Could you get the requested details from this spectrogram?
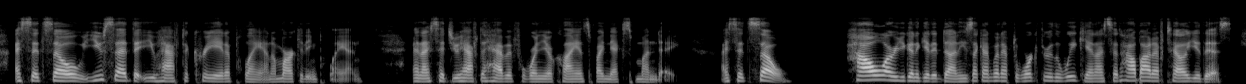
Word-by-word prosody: I -, -, +3 dB
said, 165 Hz, -1 st, -1 dB
"So, 160 Hz, -4 st, +4 dB
you 195 Hz, -, -4 dB
said 190 Hz, -5 st, +2 dB
that -, -, 0 dB
you 155 Hz, 0 st, -6 dB
have 145 Hz, -2 st, -1 dB
to 165 Hz, -, -9 dB
create 145 Hz, -4 st, -3 dB
a 140 Hz, -, -4 dB
plan, 120 Hz, -3 st, -7 dB
a -, -, -7 dB
marketing 130 Hz, 0 st, -3 dB
plan," -, -, -11 dB, 0.5 s
and 150 Hz, -2 st, 0 dB
I 140 Hz, -, +5 dB
said, 150 Hz, -1 st, -4 dB
"You 150 Hz, -, -1 dB
have 145 Hz, -1 st, +2 dB
to 155 Hz, -, -4 dB
have 145 Hz, -3 st, 0 dB
it 140 Hz, -, -4 dB
for 140 Hz, -, -15 dB
one 135 Hz, -1 st, -1 dB
of 130 Hz, -, -6 dB
your 130 Hz, -, -2 dB
clients 125 Hz, +1 st, -2 dB
by 130 Hz, +1 st, -3 dB
next 120 Hz, -2 st, -6 dB
Monday." 120 Hz, -1 st, -9 dB, 0.4 s
I -, -, -4 dB
said, -, -, -6 dB
"So, -, -, +4 dB, 0.6 s
how 205 Hz, +1 st, +8 dB
are 205 Hz, -2 st, +6 dB
you 180 Hz, -1 st, -2 dB
gonna 170 Hz, -2 st, +1 dB
get 155 Hz, -1 st, -2 dB
it 145 Hz, -, -2 dB
done?" 135 Hz, -2 st, +1 dB
He's 140 Hz, +3 st, -3 dB
like, 165 Hz, -, -4 dB
"I'm 165 Hz, -, -1 dB
gonna 170 Hz, 0 st, -2 dB
have 160 Hz, -, -7 dB
to 150 Hz, -, -9 dB
work 165 Hz, +3 st, -3 dB
through 180 Hz, -1 st, -7 dB
the 165 Hz, -, -7 dB
weekend." 160 Hz, -5 st, -4 dB
I -, -, -2 dB
said, 155 Hz, +2 st, -4 dB
"How 180 Hz, -2 st, +2 dB
about 175 Hz, -1 st, +4 dB
I -, -, +1 dB
tell 145 Hz, -2 st, +1 dB
you 145 Hz, -1 st, -3 dB
this? 130 Hz, -, -2 dB
150 Hz, 285 wpm, -25 LUFS, 135-170 Hz, 0.6 s, how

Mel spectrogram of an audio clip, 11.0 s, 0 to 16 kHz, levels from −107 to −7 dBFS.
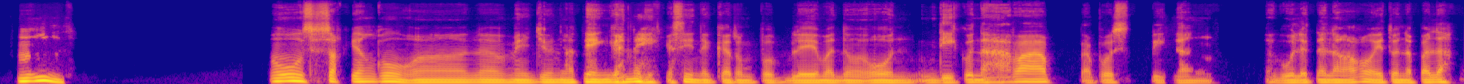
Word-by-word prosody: Mm. 140 Hz, -4 st, +8 dB, 1.6 s
Oo, 145 Hz, +2 st, +6 dB
sasakyan 120 Hz, -1 st, 0 dB
ko, 110 Hz, -7 st, +2 dB
ah, 95 Hz, 0 st, +1 dB
na 95 Hz, -1 st, 0 dB
medyo 95 Hz, +1 st, -1 dB
natengga 100 Hz, +1 st, +2 dB
na, 115 Hz, +2 st, +4 dB
eh, 100 Hz, -, 0 dB
kasi 95 Hz, +3 st, -1 dB
nagkaroon 90 Hz, 0 st, -4 dB
problema 85 Hz, 0 st, -1 dB
noon, 85 Hz, +1 st, -3 dB
hindi 90 Hz, 0 st, -2 dB
ko 95 Hz, +3 st, -4 dB
naharap 105 Hz, +4 st, -1 dB, 0.2 s
tapos 90 Hz, +3 st, -6 dB
biglang, 85 Hz, -2 st, -9 dB, 0.4 s
nagulat 90 Hz, 0 st, -4 dB
na 95 Hz, -, -1 dB
lang 95 Hz, 0 st, 0 dB
ako 100 Hz, -1 st, -1 dB
eto 95 Hz, 0 st, -2 dB
na 90 Hz, -, -1 dB
pala. 100 Hz, 0 st, -2 dB
95 Hz, 140 wpm, -22 LUFS, 90-100 Hz, 1.6 s, Mm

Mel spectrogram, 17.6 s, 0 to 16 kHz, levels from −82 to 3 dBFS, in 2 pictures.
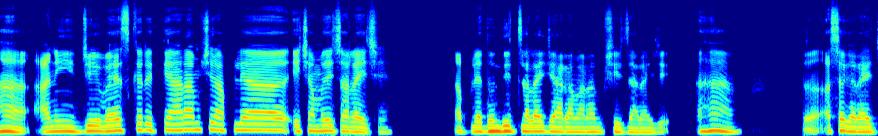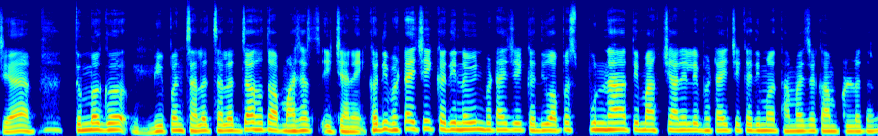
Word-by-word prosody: हां. 130 Hz, -5 st, +3 dB, 0.2 s
आणि 140 Hz, +2 st, +1 dB
जे 145 Hz, +1 st, +2 dB
वयस्कर 150 Hz, +4 st, 0 dB
आहेत 165 Hz, -, -2 dB
ते 170 Hz, -, -1 dB
आरामशीर 180 Hz, +2 st, 0 dB
आपल्या 170 Hz, +1 st, -1 dB, 0.4 s
याच्यामध्ये 145 Hz, +2 st, 0 dB
चालायचे. 130 Hz, -5 st, -2 dB, 0.7 s
आपल्या 125 Hz, +2 st, -2 dB
धुंदीत 140 Hz, 0 st, +5 dB
चालायचे 135 Hz, -1 st, +1 dB
आराम 125 Hz, -1 st, -1 dB
आरामशीर 120 Hz, 0 st, -3 dB
चालायचे. 115 Hz, 0 st, -5 dB, 0.3 s
हां. 140 Hz, -2 st, +2 dB, 0.7 s
तर -, -, -5 dB
असं 135 Hz, +3 st, +1 dB
करायची 125 Hz, -2 st, 0 dB
यार, 140 Hz, +3 st, +1 dB, 0.5 s
तर 165 Hz, -, +4 dB
मग 175 Hz, 0 st, +3 dB, 0.4 s
मी 140 Hz, +5 st, +1 dB
पण 165 Hz, -1 st, +3 dB
चालत-चालत 155 Hz, +1 st, +1 dB
जात 190 Hz, 0 st, +4 dB
होता 180 Hz, -2 st, +2 dB
माझ्याच 150 Hz, +2 st, +1 dB
ह्याच्याने. 125 Hz, -2 st, 0 dB
कधी 170 Hz, +3 st, +2 dB
भेटायचे 195 Hz, +3 st, 0 dB
कधी 185 Hz, -2 st, +1 dB
नवीन 185 Hz, +1 st, +3 dB
भेटायचे, 175 Hz, 0 st, -1 dB
कधी 160 Hz, 0 st, 0 dB
वापस 165 Hz, +2 st, -1 dB
पुन्हा 185 Hz, 0 st, +4 dB
ते 185 Hz, -, 0 dB
मागचे 170 Hz, 0 st, -1 dB
आलेले 175 Hz, +1 st, 0 dB
भेटायचे, 165 Hz, +1 st, -3 dB
कधी 160 Hz, -1 st, 0 dB
मला 155 Hz, 0 st, +1 dB
थांबायचं 145 Hz, +2 st, 0 dB
काम 140 Hz, -1 st, 0 dB
पडलं 140 Hz, 0 st, -1 dB
तर 140 Hz, +1 st, -2 dB
150 Hz, 165 wpm, -24 LUFS, 135-170 Hz, 0.7 s, धुंदीत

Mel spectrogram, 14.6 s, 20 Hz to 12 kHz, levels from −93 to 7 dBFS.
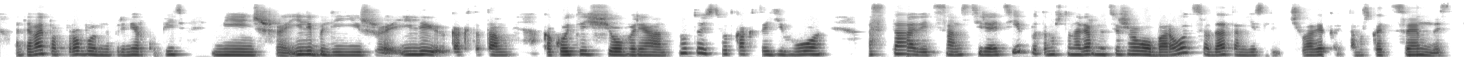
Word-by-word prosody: а 175 Hz, -, -9 dB
давай 205 Hz, +6 st, +4 dB
попробуем, 190 Hz, -2 st, 0 dB
например, 175 Hz, +1 st, -2 dB
купить 190 Hz, +1 st, -6 dB, 0.2 s
меньше 170 Hz, -3 st, +1 dB
или 200 Hz, +1 st, +4 dB
ближе, 170 Hz, -2 st, -2 dB
или 195 Hz, -, +2 dB
как-то -, -, -4 dB
там 170 Hz, -, +1 dB, 0.3 s
какой-то 185 Hz, +3 st, +2 dB
еще 195 Hz, -2 st, +3 dB
вариант. 170 Hz, -2 st, 0 dB
Ну 275 Hz, -, 0 dB
то 280 Hz, 0 st, -3 dB
есть 250 Hz, -1 st, -2 dB
вот 225 Hz, -, -5 dB
как-то 215 Hz, -2 st, -4 dB
его 195 Hz, +2 st, +1 dB, 0.4 s
оставить, 190 Hz, -3 st, -1 dB
сам 180 Hz, +1 st, -2 dB
стереотип, 190 Hz, -, -1 dB
потому 215 Hz, -, -4 dB
что, 195 Hz, 0 st, -6 dB
наверно, 190 Hz, 0 st, +3 dB
тяжело 200 Hz, -1 st, +3 dB
бороться, 275 Hz, -, +2 dB
да, 175 Hz, +3 st, +4 dB
там, 180 Hz, -4 st, -6 dB
если 165 Hz, 0 st, -9 dB
у -, -, -22 dB
человека 170 Hz, +3 st, -2 dB
там, 155 Hz, -, -9 dB
можно -, -, -11 dB
сказать, 165 Hz, +1 st, -4 dB
ценность. 175 Hz, -4 st, 0 dB
185 Hz, 150 wpm, -24 LUFS, 170-200 Hz, 0.4 s, давай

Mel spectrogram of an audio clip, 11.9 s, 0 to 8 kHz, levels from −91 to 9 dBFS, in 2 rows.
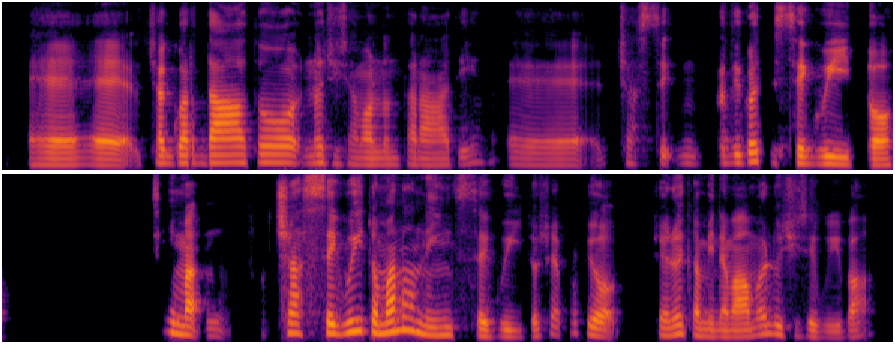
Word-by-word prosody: e 110 Hz, -1 st, 0 dB
ci -, -, -11 dB
ha -, -, +6 dB
guardato, 140 Hz, +1 st, +3 dB
noi 140 Hz, +2 st, -5 dB
ci 130 Hz, -, -16 dB
siamo 115 Hz, -2 st, -9 dB
allontanati 110 Hz, +3 st, -8 dB
e 105 Hz, -1 st, -11 dB
c'ha -, -, -16 dB
se -, -, -10 dB, 0.2 s
tra 140 Hz, -, -9 dB
virgolette 155 Hz, +5 st, -1 dB
"seguito". 120 Hz, -4 st, +2 dB, 1.0 s
Sì, 190 Hz, -, -4 dB
ma, 150 Hz, -2 st, +6 dB
mhmm, 125 Hz, -1 st, -15 dB, 0.3 s
c'ha 170 Hz, -1 st, +3 dB
seguito, 180 Hz, +3 st, +4 dB
ma 185 Hz, -, +9 dB
non 215 Hz, -5 st, +2 dB
inseguito 120 Hz, -5 st, -4 dB
cioè 140 Hz, +3 st, -11 dB
proprio 175 Hz, +4 st, -2 dB, 0.2 s
cioè 130 Hz, -, -5 dB
noi 155 Hz, +4 st, +1 dB
camminavamo, 115 Hz, -1 st, 0 dB
e 155 Hz, -, -1 dB
lui 155 Hz, -, -4 dB
ci 125 Hz, -, -13 dB
seguiva, 100 Hz, -4 st, -8 dB
130 Hz, 155 wpm, -24 LUFS, 110-145 Hz, 1.0 s, ma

